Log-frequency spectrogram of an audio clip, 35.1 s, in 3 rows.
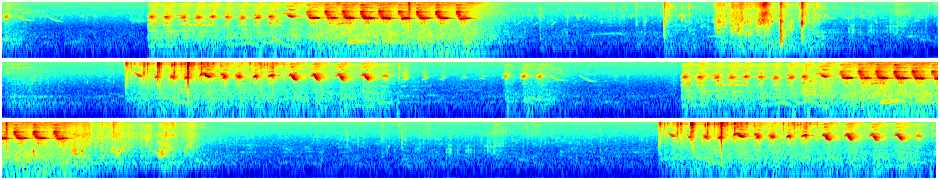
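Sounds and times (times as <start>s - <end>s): bird calling high repeated notes: 1.9s - 6.0s, 20.4s - 24.4s.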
